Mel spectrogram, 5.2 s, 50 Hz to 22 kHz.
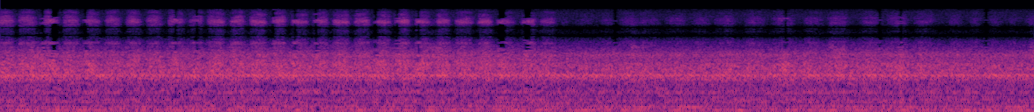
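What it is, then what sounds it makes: Colored pencil shading on a paper page. A red colored pencil tip scratches and rubs steadily across a thin paper coloring book page resting on a wooden table while shading in a stop sign. The result is a continuous, even, scratchy hiss with a bright, papery edge and a faint steady tone near 1.4 kHz. There are no separate strokes, and the upper brightness eases slightly partway through.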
